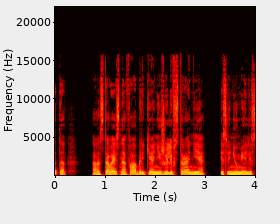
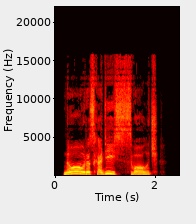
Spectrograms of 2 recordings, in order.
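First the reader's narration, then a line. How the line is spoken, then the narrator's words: Muffled, dull voice. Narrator (Russian): глухо говорил он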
